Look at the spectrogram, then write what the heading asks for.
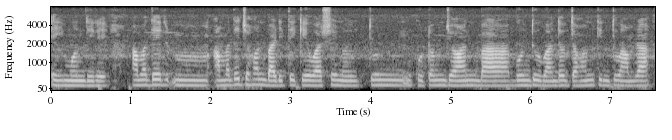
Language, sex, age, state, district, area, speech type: Bengali, female, 18-30, West Bengal, Paschim Bardhaman, rural, spontaneous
